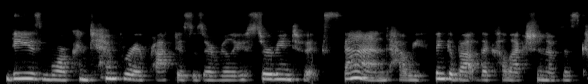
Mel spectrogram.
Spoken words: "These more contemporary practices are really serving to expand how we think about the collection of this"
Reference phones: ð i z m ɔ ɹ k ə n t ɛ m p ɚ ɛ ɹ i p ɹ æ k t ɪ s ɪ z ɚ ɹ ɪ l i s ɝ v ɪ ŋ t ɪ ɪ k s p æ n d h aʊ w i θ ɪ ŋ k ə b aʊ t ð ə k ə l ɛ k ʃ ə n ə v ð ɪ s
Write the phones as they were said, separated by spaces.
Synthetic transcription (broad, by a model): ð i z m ɔ ɹ k ə n t ɛ m p ɚ ɛ ɹ i p ɹ æ k t ɪ s ɪ z ɚ ɹ ɪ l i s ɝ v ɪ ŋ t ɪ ɪ k s p æ n d h aʊ w i θ ɪ ŋ k ə b aʊ t ð ə k ə l ɛ k ʃ ə n ə v ð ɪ s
